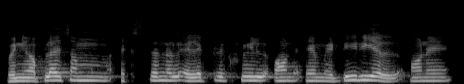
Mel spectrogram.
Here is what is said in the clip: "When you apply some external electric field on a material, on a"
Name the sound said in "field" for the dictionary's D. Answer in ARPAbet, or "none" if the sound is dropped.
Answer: D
